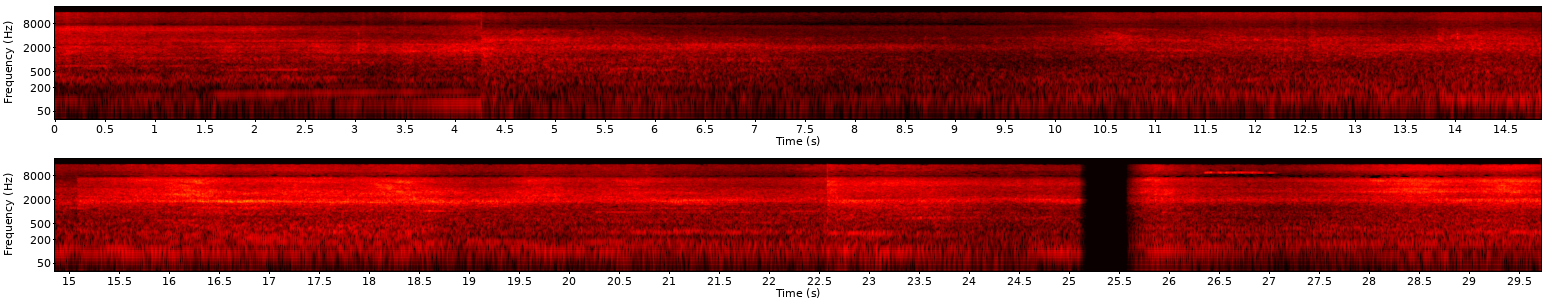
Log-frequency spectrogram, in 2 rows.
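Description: Jet engines of a Boeing 737-800 running as the airliner taxis onto the runway and begins its takeoff roll, a steady rumble with a high whine that grows louder in the second half, mixed with road-traffic noise. The sound cuts out for a moment near the end.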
